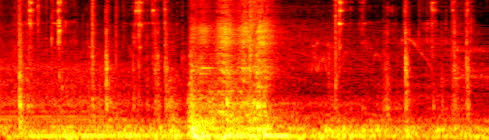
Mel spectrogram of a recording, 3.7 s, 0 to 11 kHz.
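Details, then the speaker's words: Ford Escort MK3 GLE, runs horribly, temp gauge reads full and fan on full at ignition: slow labored cranking that sags and drags unevenly; starter barely works, owner suspects electrical fault, not battery. "The cranking issue isn't from the um battery. I think it's something else. Something electrical."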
